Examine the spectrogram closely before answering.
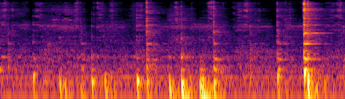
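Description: Wire whisk stirring pancake batter in a glass mixing bowl, its metal tines clinking irregularly against the glass, with one louder knock near the end.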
